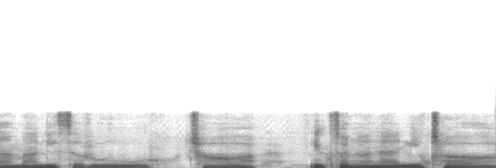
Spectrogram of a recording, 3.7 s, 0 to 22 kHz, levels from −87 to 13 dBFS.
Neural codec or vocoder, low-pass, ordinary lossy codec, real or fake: codec, 16 kHz, 1 kbps, FunCodec, trained on Chinese and English, 50 frames a second; 7.2 kHz; none; fake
